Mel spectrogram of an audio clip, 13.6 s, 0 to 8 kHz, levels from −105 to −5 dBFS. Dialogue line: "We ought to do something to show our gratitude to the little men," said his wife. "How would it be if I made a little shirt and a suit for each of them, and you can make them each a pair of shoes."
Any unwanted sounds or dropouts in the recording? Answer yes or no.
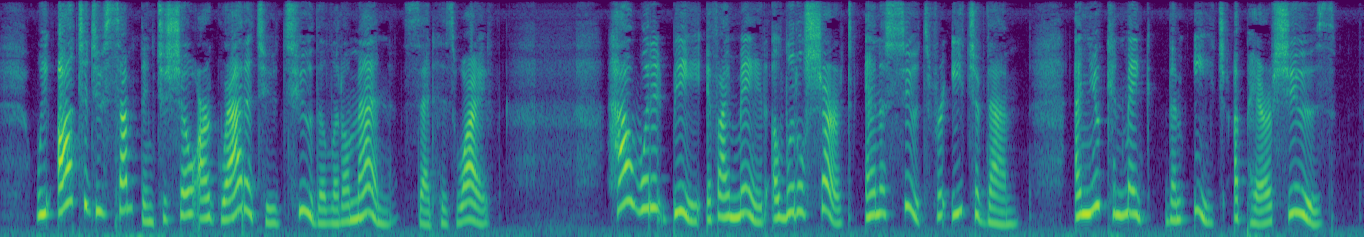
no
